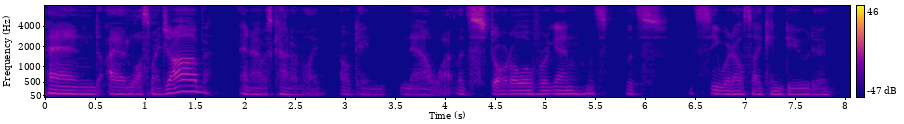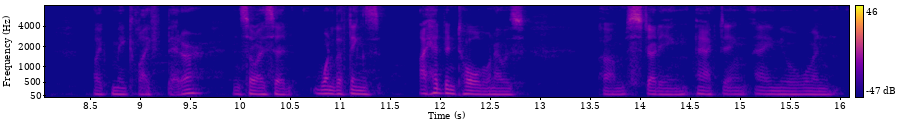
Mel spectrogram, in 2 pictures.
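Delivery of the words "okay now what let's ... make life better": normal talking voice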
